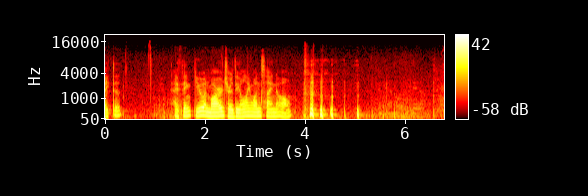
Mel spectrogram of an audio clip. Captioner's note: laughs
